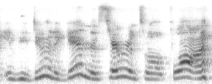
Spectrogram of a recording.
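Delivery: mocking, sarcastic jab. Retelling a scene where Marta teases someone: sarcastic Marta voice. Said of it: "can't resist being sarcastic and be like".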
